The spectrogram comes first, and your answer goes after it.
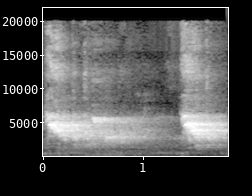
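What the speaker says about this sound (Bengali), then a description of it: "সুন্দর পাখি ডাকছে খুব সুন্দর নিরিবিলি নিশ্চুপ" Birds chirp and call at a quiet Buddhist temple, two bright bursts of high tweeting a moment apart, fairly close and clear over a calm, still background with no talk.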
